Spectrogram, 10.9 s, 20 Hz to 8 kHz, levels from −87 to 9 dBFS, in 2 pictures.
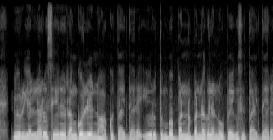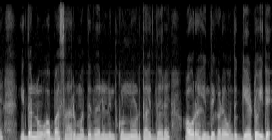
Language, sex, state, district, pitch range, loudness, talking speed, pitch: Kannada, male, Karnataka, Bellary, 165-195 Hz, -16 LUFS, 130 wpm, 180 Hz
